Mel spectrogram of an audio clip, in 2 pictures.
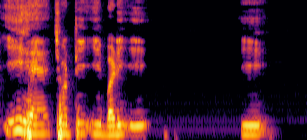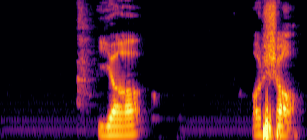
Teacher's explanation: इन सारे वर्णों का उच्चारण स्थान तालु है।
